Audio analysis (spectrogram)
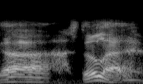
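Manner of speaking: slow, groaned mock relief; weary mock-elderly groan; aching survivor. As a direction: drag it out like an aching body. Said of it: "every bone aching in your body".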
